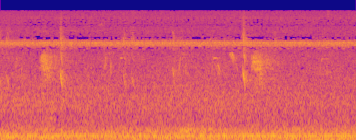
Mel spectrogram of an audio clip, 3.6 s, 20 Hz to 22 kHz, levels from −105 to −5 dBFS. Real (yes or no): yes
